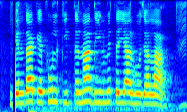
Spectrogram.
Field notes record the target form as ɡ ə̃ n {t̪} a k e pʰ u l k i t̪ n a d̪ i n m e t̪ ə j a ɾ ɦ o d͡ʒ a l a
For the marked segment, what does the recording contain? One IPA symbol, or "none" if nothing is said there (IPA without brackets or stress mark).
d̪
